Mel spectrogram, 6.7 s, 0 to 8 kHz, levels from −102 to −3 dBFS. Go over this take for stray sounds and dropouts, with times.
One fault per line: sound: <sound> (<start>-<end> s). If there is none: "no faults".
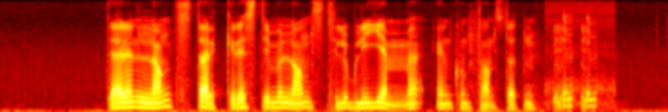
sound: laugh (5.5-6.0 s)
